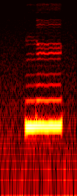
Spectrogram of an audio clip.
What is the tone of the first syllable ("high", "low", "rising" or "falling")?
high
